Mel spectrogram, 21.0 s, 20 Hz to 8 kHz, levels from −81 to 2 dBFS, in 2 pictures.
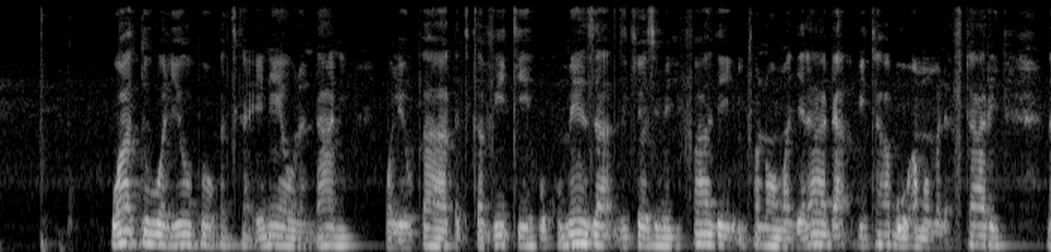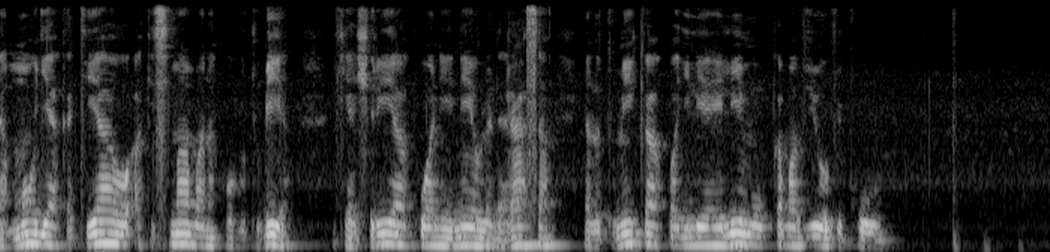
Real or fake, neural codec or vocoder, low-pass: real; none; 7.2 kHz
